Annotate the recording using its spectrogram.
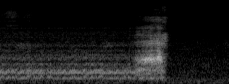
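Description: Agitated stone marten (beech marten) giving one long, drawn-out call that ends in a louder, harsh burst about one and a half seconds in: an angry defensive scolding at a person close by.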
